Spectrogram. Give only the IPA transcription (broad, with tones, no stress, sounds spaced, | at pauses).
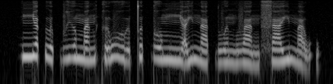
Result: ɲ a˦˥ t̚ l ə˨˩ p̚ v i˧ ə̯ m a˨˦ n k ə̰˧˥ w ɣ ṵ˧˨ ə̯ t̪ ə˦˥ t̚ ɣ o˧ m ɲ a̰˧˥ j n a˨˩ t̚ v ə˨˩ n v a˧˩ n s a˨˦ j m a̰˧˨ w ʔ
